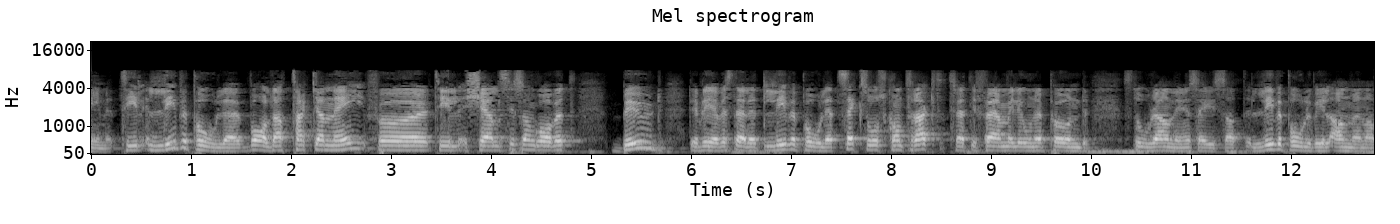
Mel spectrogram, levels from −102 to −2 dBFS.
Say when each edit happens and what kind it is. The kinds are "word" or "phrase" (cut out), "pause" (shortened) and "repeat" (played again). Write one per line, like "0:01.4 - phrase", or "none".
none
